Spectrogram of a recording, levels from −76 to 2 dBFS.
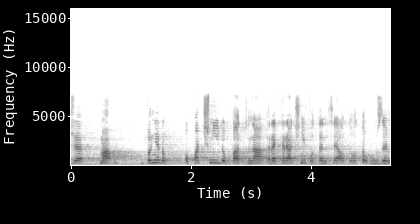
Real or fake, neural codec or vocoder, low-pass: real; none; 7.2 kHz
